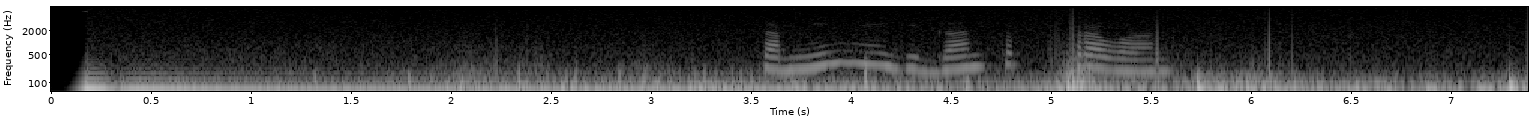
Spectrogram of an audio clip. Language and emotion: Russian, neutral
